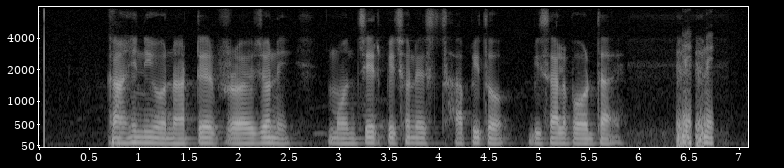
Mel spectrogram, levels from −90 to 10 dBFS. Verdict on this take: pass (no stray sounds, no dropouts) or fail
fail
